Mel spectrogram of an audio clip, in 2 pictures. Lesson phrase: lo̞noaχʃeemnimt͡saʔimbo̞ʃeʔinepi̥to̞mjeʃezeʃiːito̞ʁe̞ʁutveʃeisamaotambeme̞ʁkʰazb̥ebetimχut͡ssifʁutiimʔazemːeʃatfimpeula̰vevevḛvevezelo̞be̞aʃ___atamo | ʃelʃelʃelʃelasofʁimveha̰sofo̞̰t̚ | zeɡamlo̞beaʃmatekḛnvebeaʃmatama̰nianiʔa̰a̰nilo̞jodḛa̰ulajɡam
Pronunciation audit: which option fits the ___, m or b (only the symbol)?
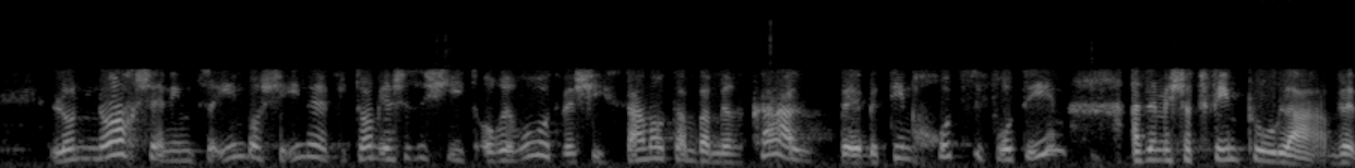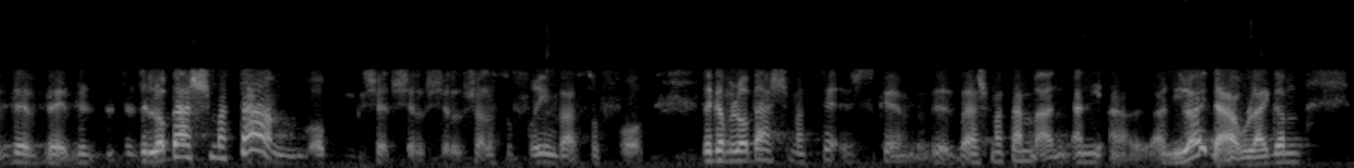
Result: m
